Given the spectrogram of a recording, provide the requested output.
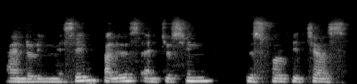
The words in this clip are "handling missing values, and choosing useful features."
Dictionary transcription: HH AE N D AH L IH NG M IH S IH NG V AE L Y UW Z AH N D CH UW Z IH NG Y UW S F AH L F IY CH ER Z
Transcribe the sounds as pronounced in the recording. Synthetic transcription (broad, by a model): HH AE N D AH L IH NG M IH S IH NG P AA L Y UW S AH N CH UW S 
